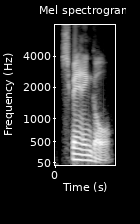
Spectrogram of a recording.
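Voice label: "spangle", American English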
